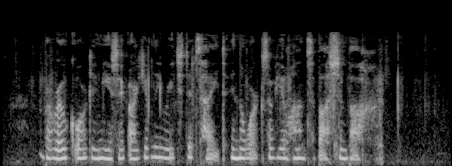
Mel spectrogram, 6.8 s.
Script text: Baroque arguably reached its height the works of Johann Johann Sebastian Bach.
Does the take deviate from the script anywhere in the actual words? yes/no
yes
